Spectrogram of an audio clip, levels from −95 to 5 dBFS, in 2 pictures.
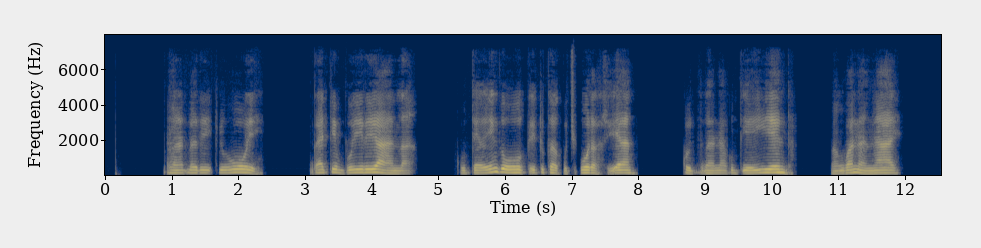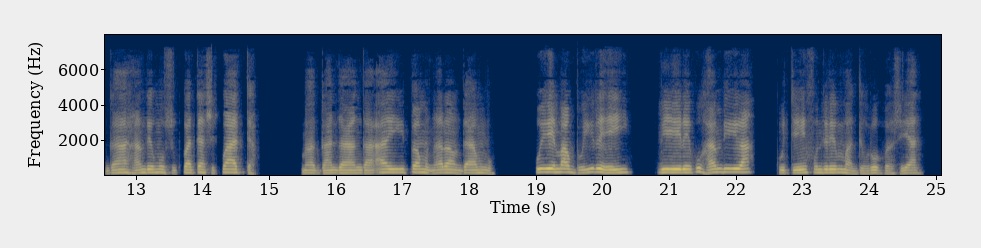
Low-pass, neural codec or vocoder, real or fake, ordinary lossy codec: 7.2 kHz; codec, 16 kHz, 1 kbps, FunCodec, trained on Chinese and English, 50 frames a second; fake; AAC, 32 kbps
